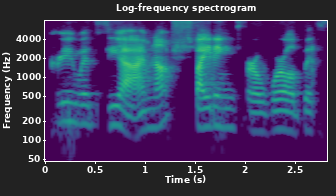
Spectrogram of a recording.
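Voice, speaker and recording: Woman acting eccentric blunt leftie gal, flippant, lowish voice, bit of noise, play reading. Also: normal speed, natural voice. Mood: defiant. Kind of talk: live staged play reading. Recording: faint noise and clicks.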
